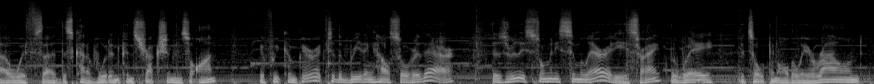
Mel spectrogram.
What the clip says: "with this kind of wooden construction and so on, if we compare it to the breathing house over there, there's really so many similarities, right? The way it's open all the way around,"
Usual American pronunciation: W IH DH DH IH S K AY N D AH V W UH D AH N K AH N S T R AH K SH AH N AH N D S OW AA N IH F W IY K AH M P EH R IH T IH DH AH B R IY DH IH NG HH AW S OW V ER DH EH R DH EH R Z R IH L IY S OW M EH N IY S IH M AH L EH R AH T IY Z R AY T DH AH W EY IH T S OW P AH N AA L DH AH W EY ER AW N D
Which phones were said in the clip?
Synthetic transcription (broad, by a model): W IH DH DH IH S K AY N D AH V W UH D N K N S T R AH K SH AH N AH N S OW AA N IH F W IY K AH M P EH R IH T IH DH AH B R IY DH IH NG HH AW S OW V ER DH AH R DH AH R Z R IH L IY S OW M EH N IY S IH M AH L EH R AH T IY Z R AY T DH AH W EY IH T S OW P AH N AA L DH AH W EY ER AW N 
